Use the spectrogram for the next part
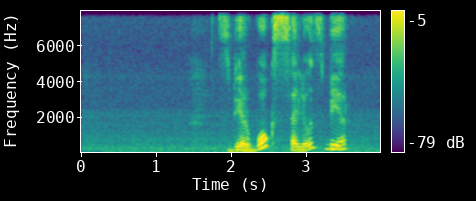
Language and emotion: Russian, positive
